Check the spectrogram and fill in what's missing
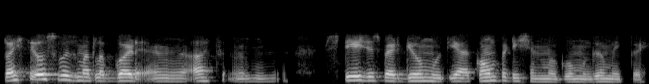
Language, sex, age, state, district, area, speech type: Kashmiri, male, 18-30, Jammu and Kashmir, Baramulla, rural, conversation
